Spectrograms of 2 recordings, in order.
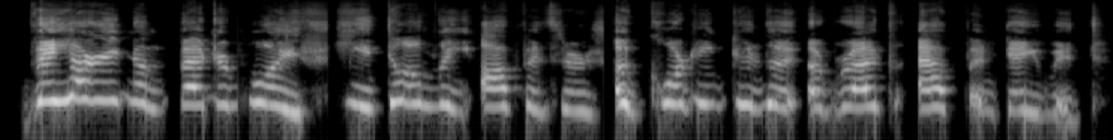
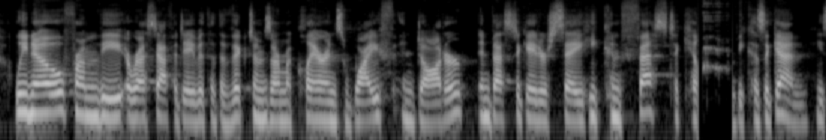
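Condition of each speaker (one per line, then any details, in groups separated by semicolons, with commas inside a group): Physical speech impairment; physical speech impairment, no intellectual disability; hard for unfamiliar listeners, some names hard to pronounce
No condition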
